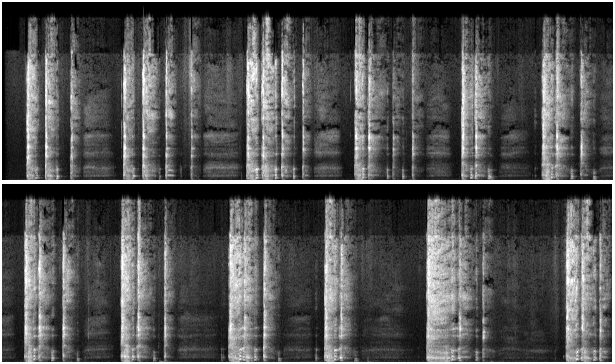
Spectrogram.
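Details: Non-stop coughing: an adult coughs in short, repeated bouts, one every couple of seconds, with barely any pause between.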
